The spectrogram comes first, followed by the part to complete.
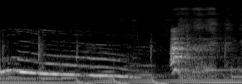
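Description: Background music, over which a long vocal cry rises and then falls slowly in pitch for about a second and a half. A sudden noisy burst follows near the end.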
